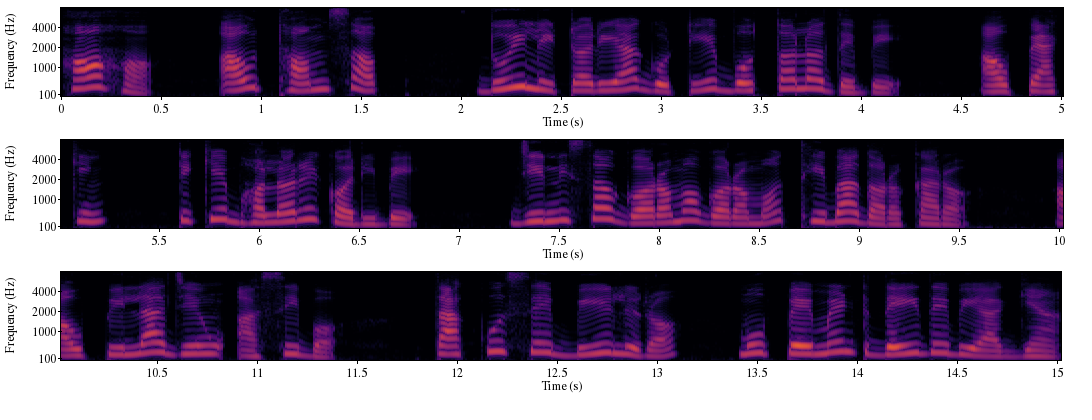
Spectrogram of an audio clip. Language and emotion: Odia, neutral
